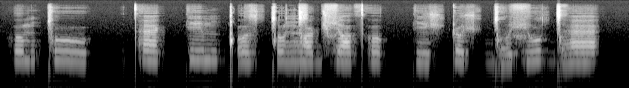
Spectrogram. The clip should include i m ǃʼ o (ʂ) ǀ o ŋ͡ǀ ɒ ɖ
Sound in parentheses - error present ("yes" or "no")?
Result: yes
